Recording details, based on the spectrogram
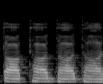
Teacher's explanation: Next त वर्ग जब आप बोलोगे तो आपके दंत को जीभ टच करेगी।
